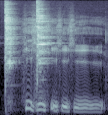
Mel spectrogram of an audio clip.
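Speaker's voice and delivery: a goofy cartoon giggle; cartoon laugh. Real, not acted. Naming armor Skullcap, laughs.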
